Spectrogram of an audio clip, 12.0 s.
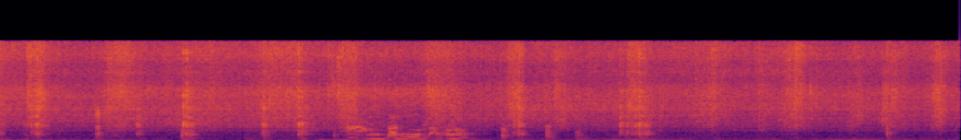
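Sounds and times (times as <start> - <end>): chicken sizzling in frying pan: 0.0 - 12.0
wooden spoon scraping pan: 6.2 - 8.3.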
